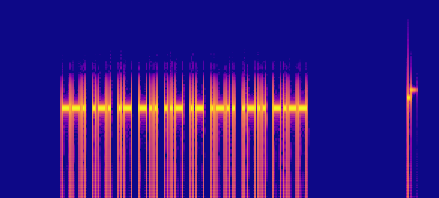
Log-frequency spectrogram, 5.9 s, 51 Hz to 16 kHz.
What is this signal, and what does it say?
Morse code, heard as a keyed tone, about 34 wpm, 700 Hz. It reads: GRADUALLY
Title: LY Suffix - Top 100 Words with Base Words 35wpm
